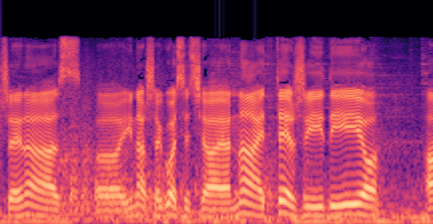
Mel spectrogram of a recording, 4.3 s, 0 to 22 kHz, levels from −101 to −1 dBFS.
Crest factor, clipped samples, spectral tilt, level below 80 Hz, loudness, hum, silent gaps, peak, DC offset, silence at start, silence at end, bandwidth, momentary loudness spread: 14 dB; under 0.1%; -4 dB/octave; -32 dBFS; -14 LUFS; none; none; 0 dBFS; under 0.1%; 0 s; 0 s; 11.5 kHz; 8 LU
